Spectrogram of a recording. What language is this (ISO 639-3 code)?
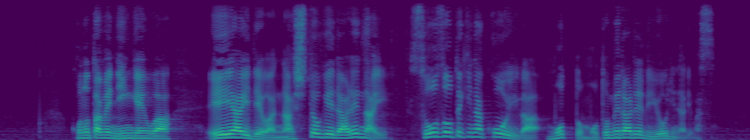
jpn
